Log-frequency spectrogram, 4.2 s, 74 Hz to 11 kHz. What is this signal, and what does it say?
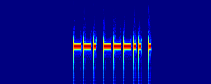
Morse code, heard as a keyed tone, about 26 wpm, 700 Hz. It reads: G8E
